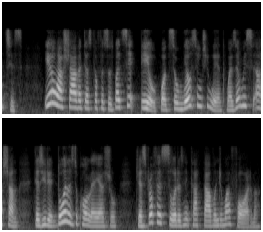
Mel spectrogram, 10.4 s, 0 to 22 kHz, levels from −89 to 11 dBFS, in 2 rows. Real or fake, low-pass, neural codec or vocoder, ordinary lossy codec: fake; none; codec, 16 kHz, 0.5 kbps, FunCodec, trained on LibriTTS, 25 frames a second; none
